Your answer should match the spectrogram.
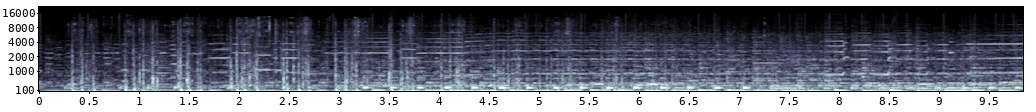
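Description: Steady, rhythmic clip-clop of horse hooves on a hard surface, fairly loud, continuing throughout with a sustained tonal, music-like layer underneath.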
